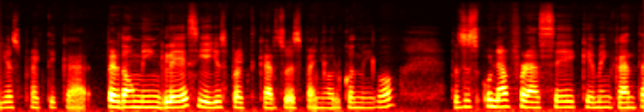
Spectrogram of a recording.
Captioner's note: continues speaking in Spanish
